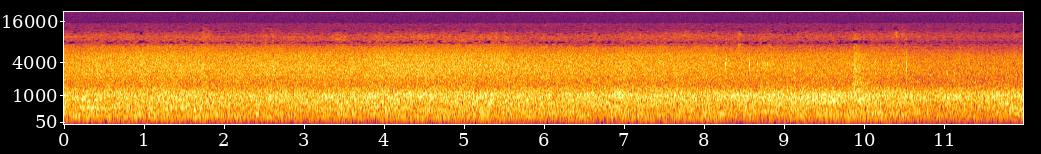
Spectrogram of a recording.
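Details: Steady, even rushing noise like running water continues throughout, with no other distinct sounds.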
